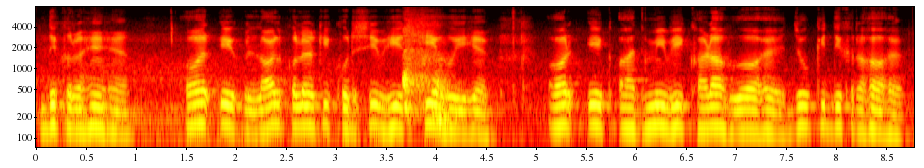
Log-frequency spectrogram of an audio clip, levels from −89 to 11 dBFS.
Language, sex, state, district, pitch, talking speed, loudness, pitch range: Hindi, male, Madhya Pradesh, Katni, 140 Hz, 170 wpm, -17 LUFS, 125-150 Hz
